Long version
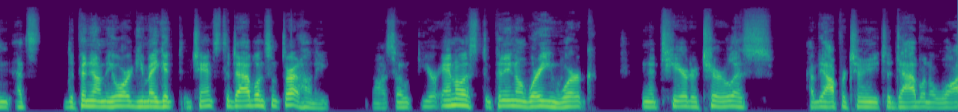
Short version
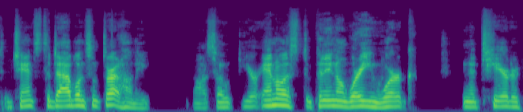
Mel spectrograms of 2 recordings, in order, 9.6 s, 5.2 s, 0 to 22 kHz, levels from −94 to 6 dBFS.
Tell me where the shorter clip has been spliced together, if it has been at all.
none

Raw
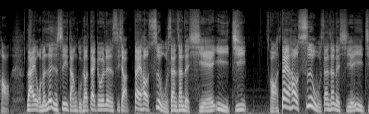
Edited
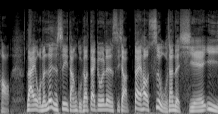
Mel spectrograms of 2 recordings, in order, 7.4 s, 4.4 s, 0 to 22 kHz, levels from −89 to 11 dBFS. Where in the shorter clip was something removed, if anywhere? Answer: 3.4 s

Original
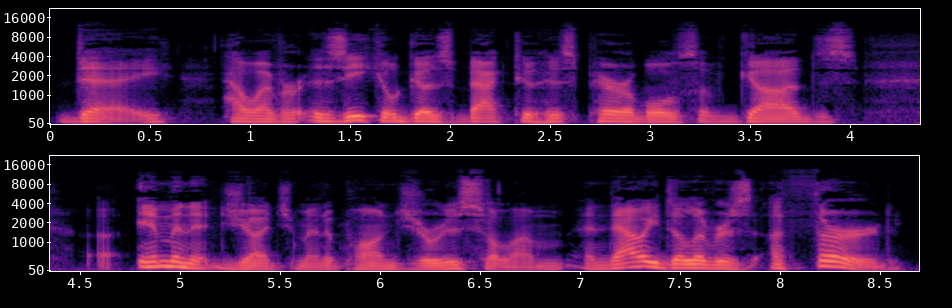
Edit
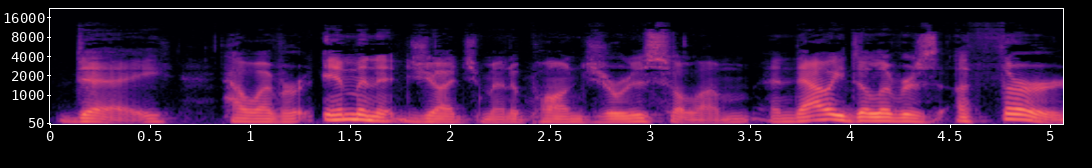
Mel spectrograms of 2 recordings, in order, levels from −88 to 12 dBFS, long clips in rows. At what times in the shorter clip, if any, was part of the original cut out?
1.3 s

